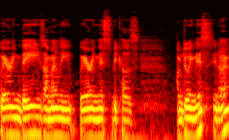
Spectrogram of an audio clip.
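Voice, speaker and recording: This man talks at a fairly slow pace in a fairly low pitch, his tone dark and mellow, with an Australian accent. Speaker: tribute artist. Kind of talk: interview. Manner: hesitant, many fillers.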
